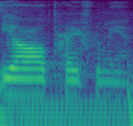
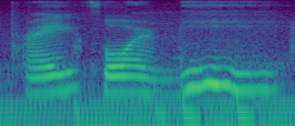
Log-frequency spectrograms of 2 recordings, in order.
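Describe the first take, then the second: First: Said in the usual way. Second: "Pray for me" stretched very slowly; mock-solemn, slow, soft "Pray for me"; drawn-out plea. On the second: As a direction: draw out each word of "Pray for me", softly. Slow, deliberate repeat of plea.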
